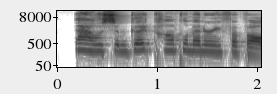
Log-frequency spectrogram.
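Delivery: plain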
